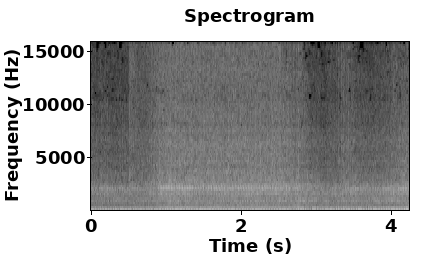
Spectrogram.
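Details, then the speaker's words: Simpson 3400 PSI pressure washer with a Honda GX200 engine, after the unloader was cleaned and blown out to fix no pressure: a steady buzzing run that digs in and eases off as the gun triggers and releases; unloader working normally. "that sounds better already [Music] i can hear the unloader you can hear the change of the engine load and it's going back"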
